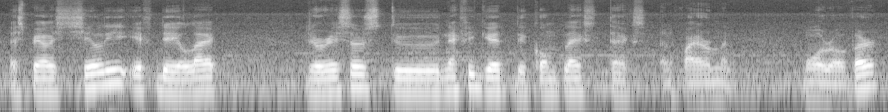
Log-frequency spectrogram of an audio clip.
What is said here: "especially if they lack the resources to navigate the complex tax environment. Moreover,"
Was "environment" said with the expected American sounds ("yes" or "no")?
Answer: no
